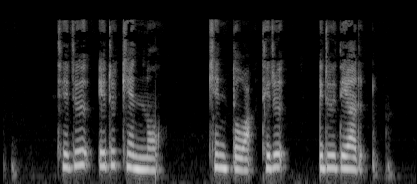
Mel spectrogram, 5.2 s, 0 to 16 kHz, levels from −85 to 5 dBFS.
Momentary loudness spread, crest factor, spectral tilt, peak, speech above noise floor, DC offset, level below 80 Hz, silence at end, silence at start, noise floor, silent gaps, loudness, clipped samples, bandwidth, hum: 12 LU; 16 dB; -5.5 dB/octave; -8 dBFS; 48 dB; under 0.1%; -64 dBFS; 0.55 s; 0.7 s; -69 dBFS; none; -22 LUFS; under 0.1%; 11.5 kHz; none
